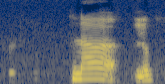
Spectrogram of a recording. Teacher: நாவின் இரு பக்கங்கள் தடித்து மேல் அன்னத்தின் நடுப்பகுதியை தொடுவதால் லகரம் தோன்றும். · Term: நகர லகரம்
